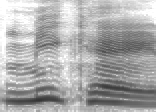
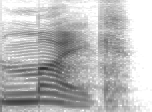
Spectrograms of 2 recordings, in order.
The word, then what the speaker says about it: Mike: Yeah, it's pronounced Mikay, not Mike.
